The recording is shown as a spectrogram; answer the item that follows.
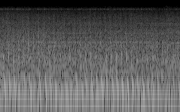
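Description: Steady, continuous rotor thrum and engine drone from a Little Bird helicopter flying in a video game, close and unbroken, a little softer and less sharply chopped.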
